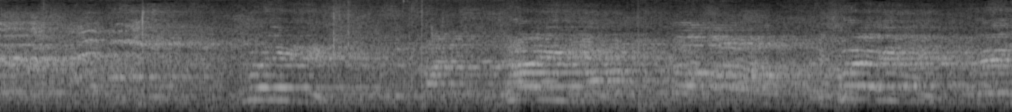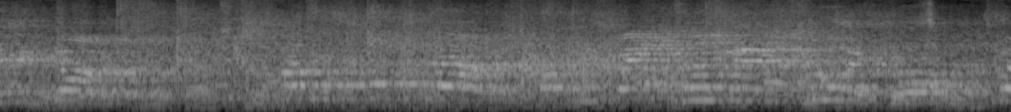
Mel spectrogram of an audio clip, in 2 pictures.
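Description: Several people talking and calling out at once, overlapping voices that carry on without a break through the whole stretch.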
